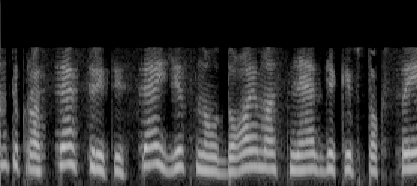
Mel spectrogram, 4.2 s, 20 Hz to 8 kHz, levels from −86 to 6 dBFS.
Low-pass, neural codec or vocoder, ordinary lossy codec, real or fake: 7.2 kHz; none; AAC, 16 kbps; real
